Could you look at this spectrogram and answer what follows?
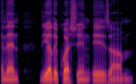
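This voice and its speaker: A man's voice: low-pitched, fairly even intonation, a little slow, clean tone, dry recording, clean studio sound. A man hosting a podcast, chatting casually and rambling through his questions. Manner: rambling, full of "like" and restarts. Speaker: podcast host.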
